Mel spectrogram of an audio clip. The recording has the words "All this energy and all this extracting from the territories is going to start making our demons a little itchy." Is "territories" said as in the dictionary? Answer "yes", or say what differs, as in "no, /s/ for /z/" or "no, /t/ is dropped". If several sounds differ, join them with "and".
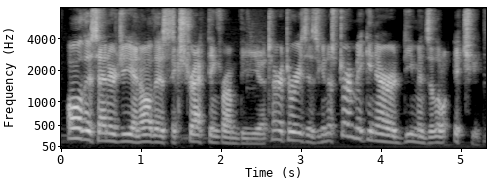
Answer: yes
